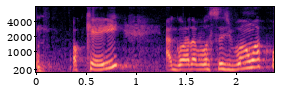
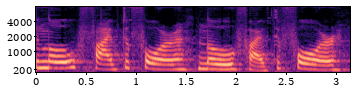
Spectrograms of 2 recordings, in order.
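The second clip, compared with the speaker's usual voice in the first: slow, careful repeated reply; slow clear answer; much slower than usual. Shown as a demonstration. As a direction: model the reply slowly. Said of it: "ela responde". (resposta lenta e clara)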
